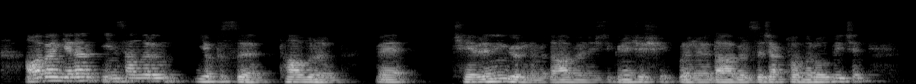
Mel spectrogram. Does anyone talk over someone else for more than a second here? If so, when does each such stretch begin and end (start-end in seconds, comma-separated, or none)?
none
